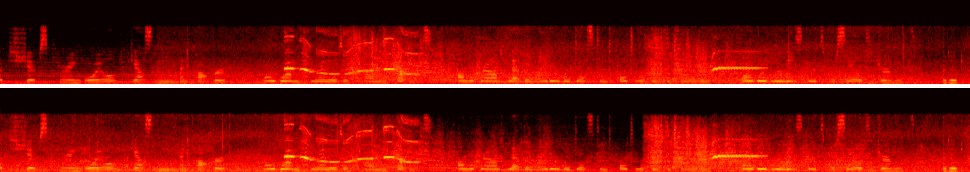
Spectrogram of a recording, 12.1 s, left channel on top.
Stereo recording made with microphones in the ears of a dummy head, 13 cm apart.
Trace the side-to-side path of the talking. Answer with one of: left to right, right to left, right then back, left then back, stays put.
left then back.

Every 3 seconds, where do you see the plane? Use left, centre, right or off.
left, left, centre, right.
